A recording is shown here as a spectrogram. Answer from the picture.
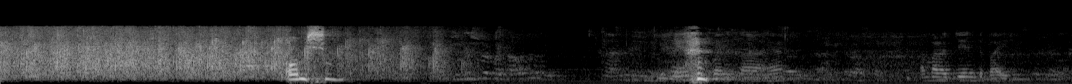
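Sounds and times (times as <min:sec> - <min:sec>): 
audience applause: 0:00.0 - 0:04.9
speech: 0:02.9 - 0:03.6, 0:07.0 - 0:07.2.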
